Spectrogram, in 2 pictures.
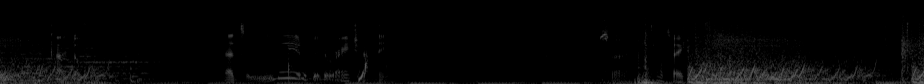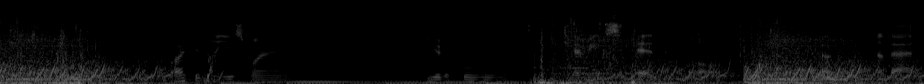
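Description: Cartoonish game sound effects splat and pop in quick bursts.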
